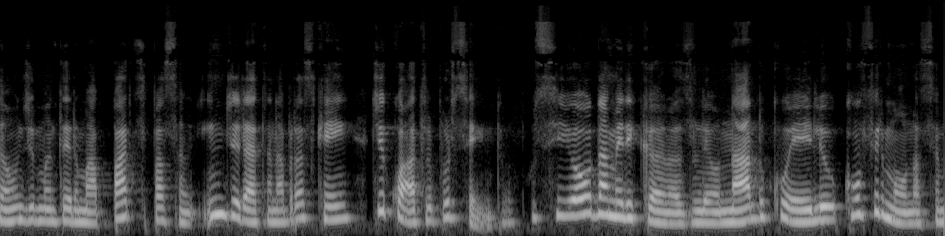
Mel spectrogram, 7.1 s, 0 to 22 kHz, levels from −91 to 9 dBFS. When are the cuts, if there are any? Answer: 2.7 s, 3.9 s

